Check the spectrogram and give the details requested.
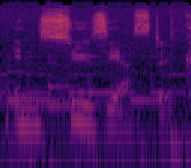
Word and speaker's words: enthusiastic: you would never say th like this. So to say enthusiastic, so it's enthusiastic. Say, Kind of mistake. yeah, that's how you say it.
